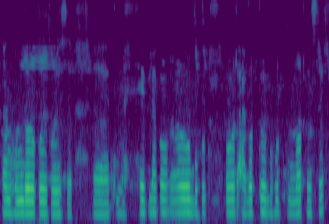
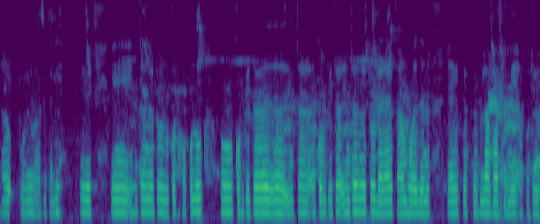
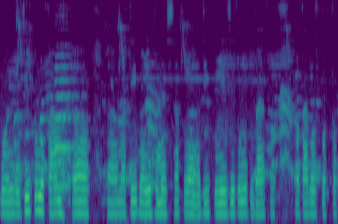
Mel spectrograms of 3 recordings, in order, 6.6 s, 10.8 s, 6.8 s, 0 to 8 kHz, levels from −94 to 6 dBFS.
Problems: background sounds at intervals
